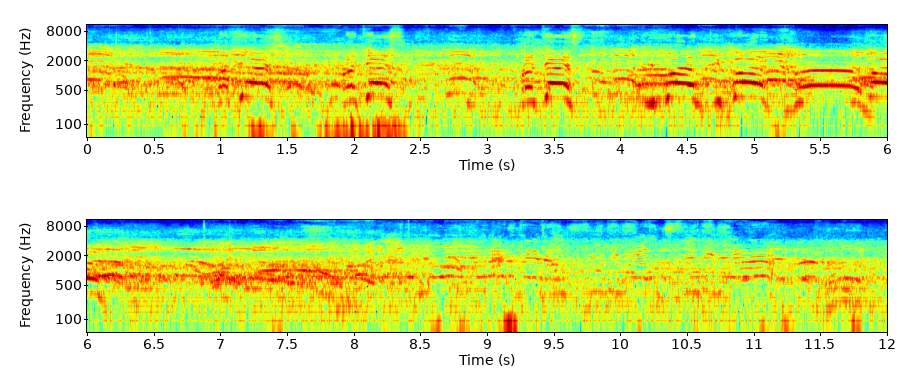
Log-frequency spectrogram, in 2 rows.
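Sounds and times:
crowd voices calling and talking: 0:00.0 - 0:12.0.

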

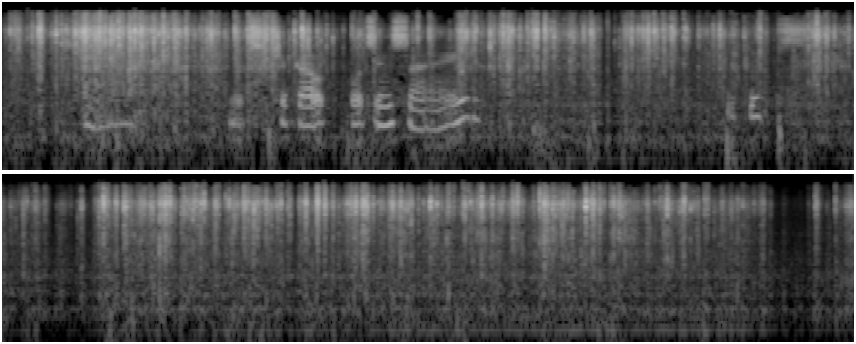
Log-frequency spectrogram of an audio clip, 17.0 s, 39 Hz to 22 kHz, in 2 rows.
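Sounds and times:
wrapping paper crinkling: 0:00.0 - 0:17.0.

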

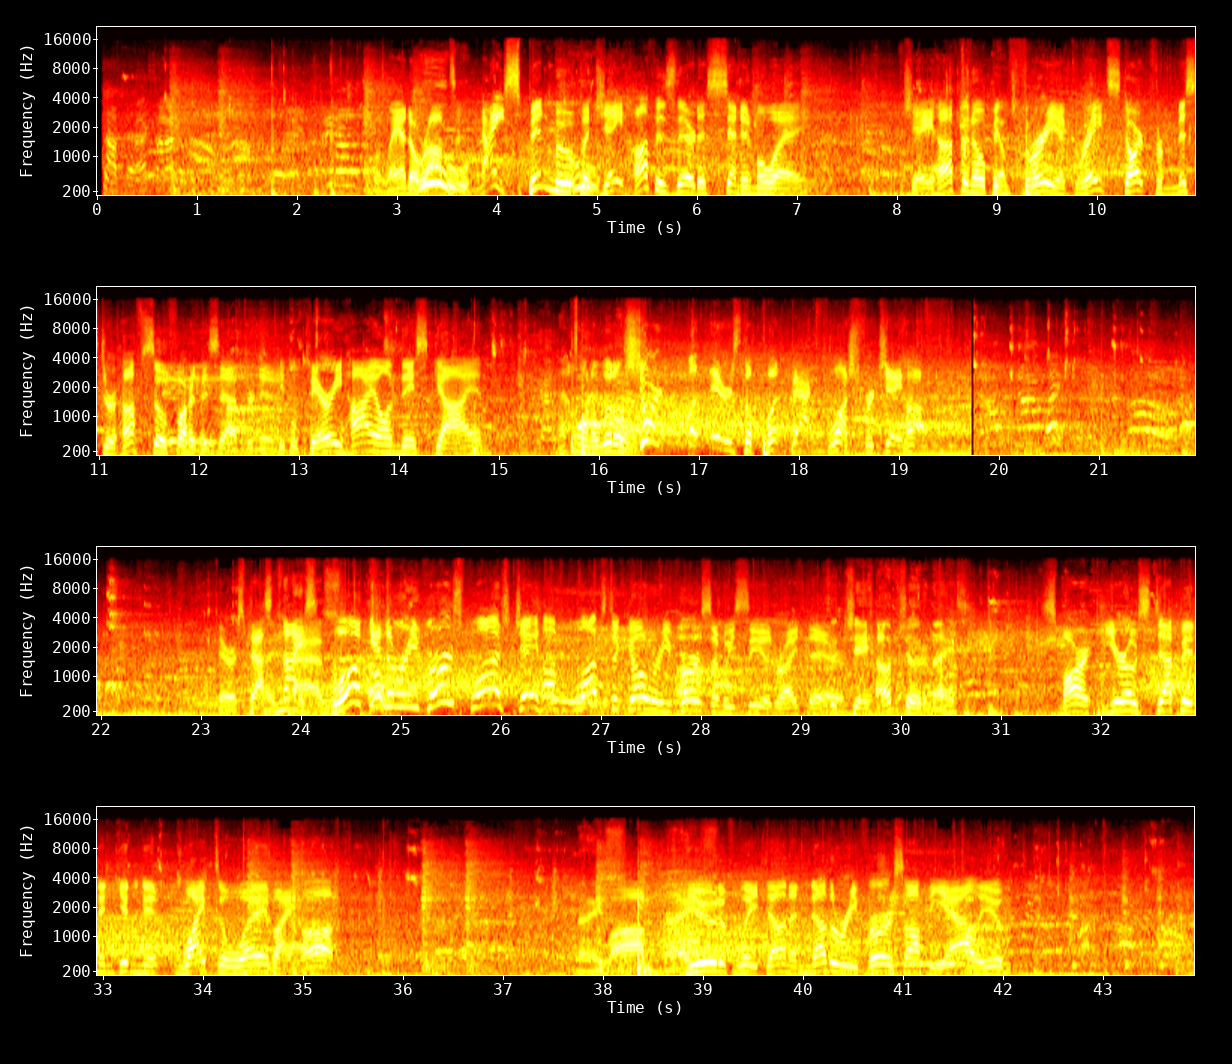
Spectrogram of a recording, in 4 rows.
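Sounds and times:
sneakers squeaking on floor: 0:00.1 - 0:02.8, 0:14.6 - 0:15.6, 0:19.7 - 0:23.5, 0:30.6 - 0:32.2, 0:34.8 - 0:37.7, 0:41.6 - 0:43.9.

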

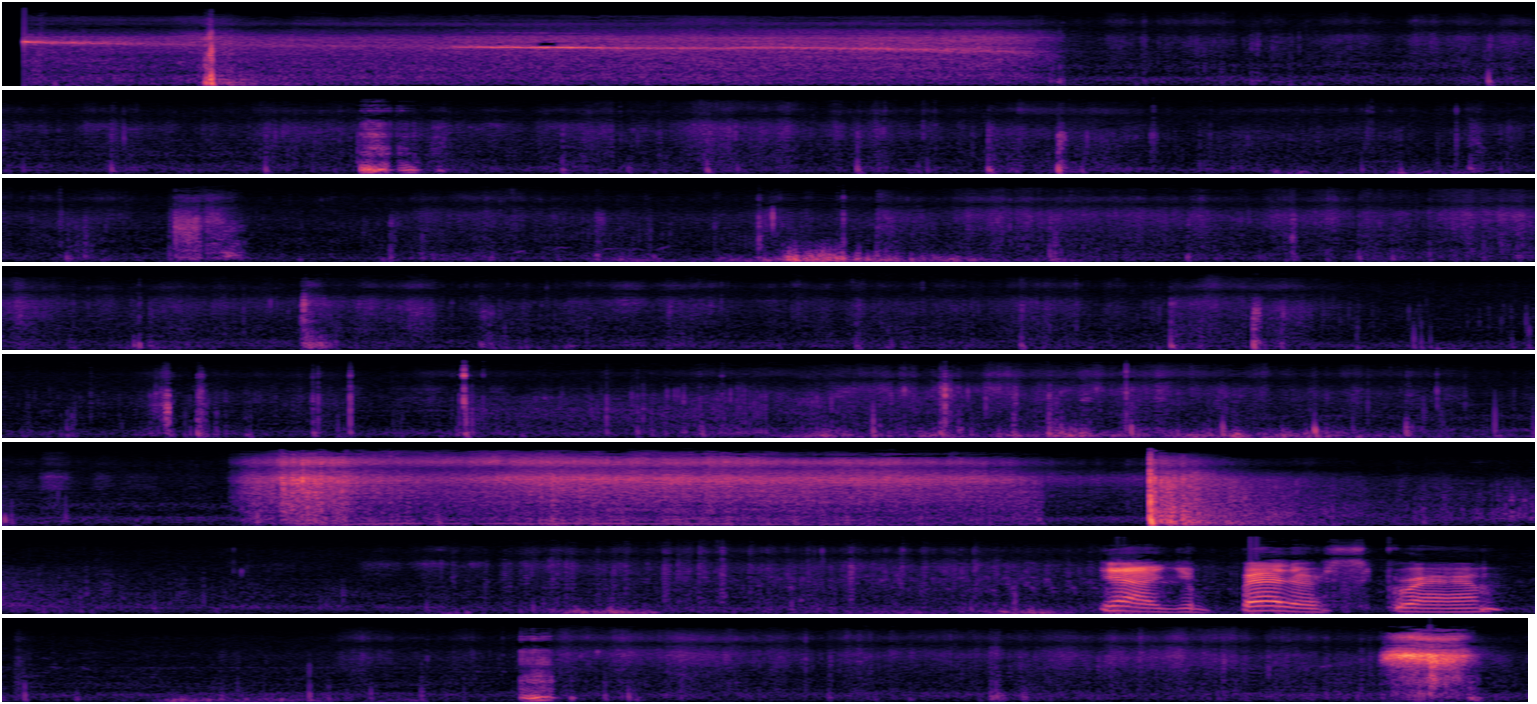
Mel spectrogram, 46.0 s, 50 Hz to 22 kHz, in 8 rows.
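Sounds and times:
firecracker pops: 0:00.1 - 0:01.1, 0:29.6 - 0:31.0, 0:32.2 - 0:34.6
loud firework bang: 0:00.1 - 0:01.2, 0:33.0 - 0:34.5
distant firework reports: 0:00.1 - 0:03.1
firework hissing: 0:00.1 - 0:04.0, 0:29.6 - 0:33.8, 0:45.4 - 0:45.8.

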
